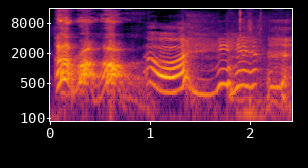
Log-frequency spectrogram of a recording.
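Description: A dog barks close by in a few sharp yaps, then gives a drawn-out whining howl, with someone speaking around it.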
